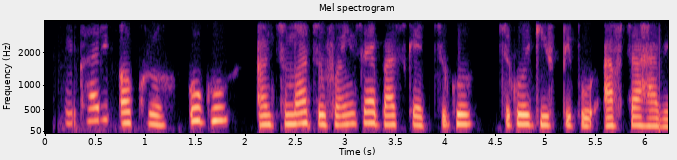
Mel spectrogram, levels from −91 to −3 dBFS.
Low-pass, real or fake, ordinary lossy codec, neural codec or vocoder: 3.6 kHz; real; Opus, 24 kbps; none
